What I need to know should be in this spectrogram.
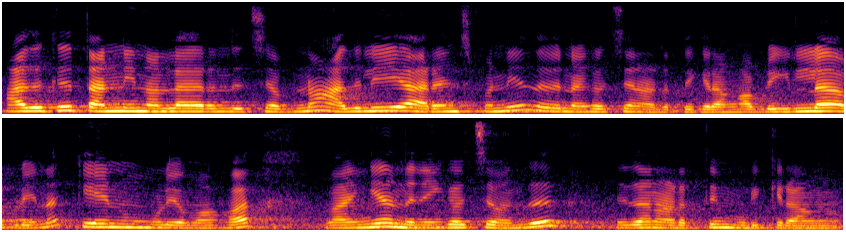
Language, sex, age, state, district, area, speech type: Tamil, female, 30-45, Tamil Nadu, Perambalur, rural, spontaneous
